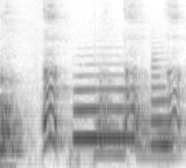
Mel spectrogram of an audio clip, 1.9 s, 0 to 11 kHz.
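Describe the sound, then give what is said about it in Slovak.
A scent hound (farbiar, a hunting tracking breed) bays and barks at the 36th SPZ cup trials for farbiars, a memorial event organized by the Považská Bystrica–Púchov–Ilava area of the breeders' club. Several drawn-out, tonal howling barks follow in quick succession, loud and clear with no talking. “Farbiare na stope”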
